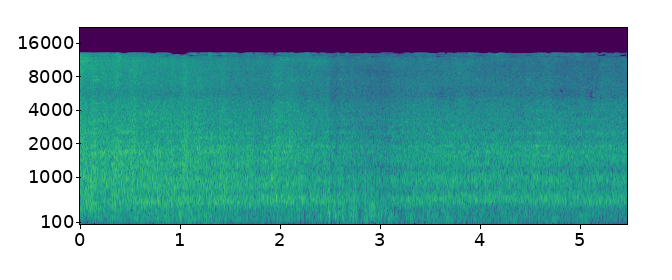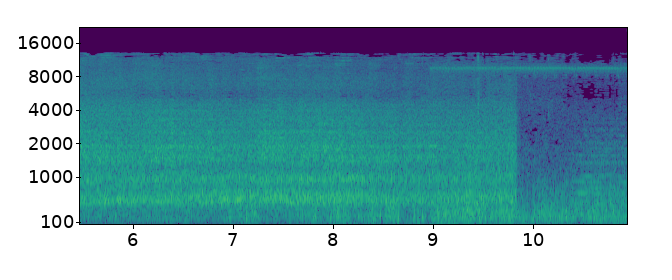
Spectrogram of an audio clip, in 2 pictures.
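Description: A freight train rumbles away along the tracks, slowly fading.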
